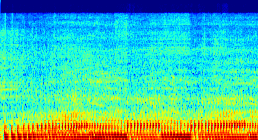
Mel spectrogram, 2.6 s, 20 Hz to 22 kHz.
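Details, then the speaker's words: Motorcycle just collected after engine work, at start of 500 km break-in (kept to 5–6000 rpm): crisp two-stroke blipping, revs rising and falling cleanly, no rattle or knock; owner feels it sounds different, better than before. "Bon, comme vous voyez, on vient d'aller récupérer la moto et je sais pas si vous voyez, il y a une petite différence de bruit, j'ai l'impression."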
